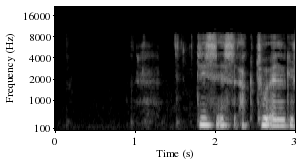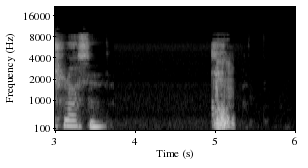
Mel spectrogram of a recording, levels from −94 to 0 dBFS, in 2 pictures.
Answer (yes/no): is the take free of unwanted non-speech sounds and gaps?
no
